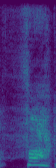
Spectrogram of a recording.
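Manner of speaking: high-pitched retold curse; acted shock at a gunshot; mock alarm. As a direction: jump up in pitch, startled. Acting out reaction to gunshot.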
